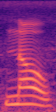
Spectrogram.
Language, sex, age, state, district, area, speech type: Hindi, female, 18-30, Uttar Pradesh, Mau, urban, read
